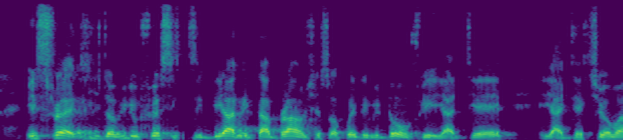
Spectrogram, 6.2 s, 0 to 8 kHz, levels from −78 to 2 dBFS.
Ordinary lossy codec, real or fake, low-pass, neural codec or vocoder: none; fake; none; codec, 16 kHz, 4 kbps, FunCodec, trained on LibriTTS, 50 frames a second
